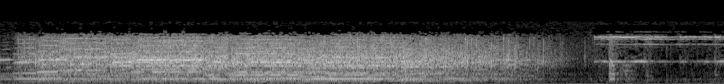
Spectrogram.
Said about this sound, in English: Well, well, the school bell.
